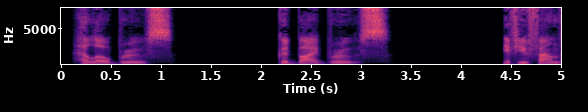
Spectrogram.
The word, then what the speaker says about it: Bruce: personality it's pronounced as Bruce Bruce Bruce to pronounce it correctly emphasize the oo sound and end with a soft s sound avoid pronouncing it as Bruce E E like hello Bruce goodbye Bruce if you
